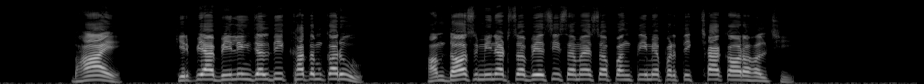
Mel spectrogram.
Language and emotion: Maithili, angry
